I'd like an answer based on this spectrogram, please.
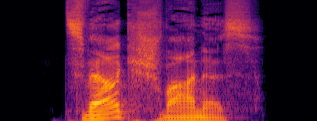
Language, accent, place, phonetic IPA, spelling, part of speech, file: German, Germany, Berlin, [ˈt͡svɛʁkˌʃvaːnəs], Zwergschwanes, noun, De-Zwergschwanes.ogg
- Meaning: genitive singular of Zwergschwan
